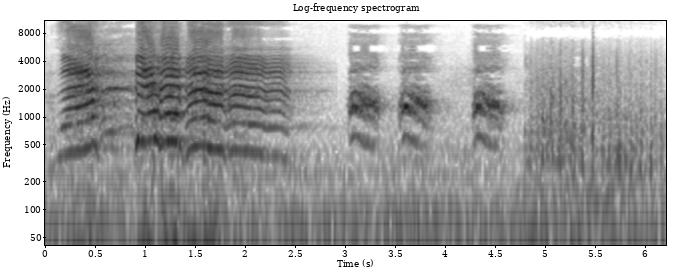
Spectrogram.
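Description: A crow caws loudly several times as Medivh turns into a crow and flies away: a run of harsh, drawn-out calls, then three shorter caws after a pause, ending in a soft rustle like wings flapping away.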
